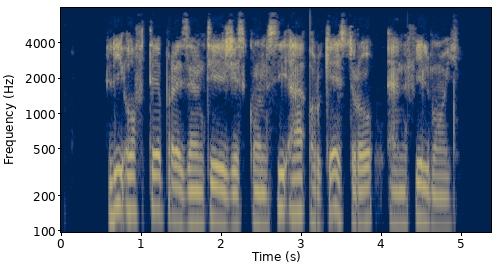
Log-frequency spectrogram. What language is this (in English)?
Esperanto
